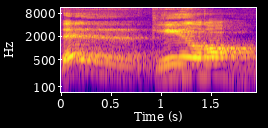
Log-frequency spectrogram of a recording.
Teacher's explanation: huruf dzal sukun maka tampak sifat rakhawah di sini ya, bunyi hurufnya jalan, jarayanus saut, bunyi hurufnya mengalir, tal, tidak terputus ya, tidak boleh tertahan.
